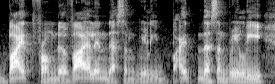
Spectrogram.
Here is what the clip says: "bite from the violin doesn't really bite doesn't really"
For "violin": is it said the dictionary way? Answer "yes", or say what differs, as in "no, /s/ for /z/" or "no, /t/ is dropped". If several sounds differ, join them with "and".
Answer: yes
